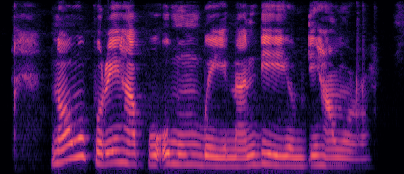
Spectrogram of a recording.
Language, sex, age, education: Igbo, female, 30-45, tertiary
